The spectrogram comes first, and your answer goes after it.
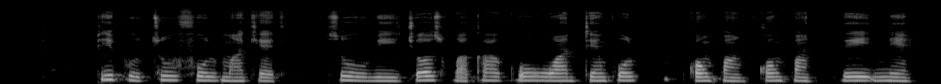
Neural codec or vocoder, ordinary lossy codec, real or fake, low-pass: none; none; real; 14.4 kHz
